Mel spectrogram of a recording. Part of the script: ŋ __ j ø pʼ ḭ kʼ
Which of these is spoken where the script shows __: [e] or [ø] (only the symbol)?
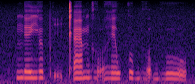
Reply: e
